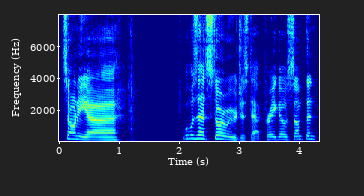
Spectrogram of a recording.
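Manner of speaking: calling out loud and high. Real, not acted. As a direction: shout across to Tony. Calling to Tony.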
